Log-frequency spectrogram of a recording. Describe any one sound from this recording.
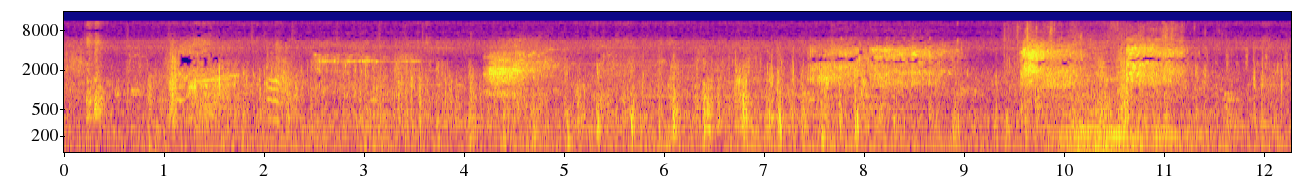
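Footsteps crunch over gravel and then thud on wooden planks.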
